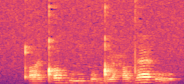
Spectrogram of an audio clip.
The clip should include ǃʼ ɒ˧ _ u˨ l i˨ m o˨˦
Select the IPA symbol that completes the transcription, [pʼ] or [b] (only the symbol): b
